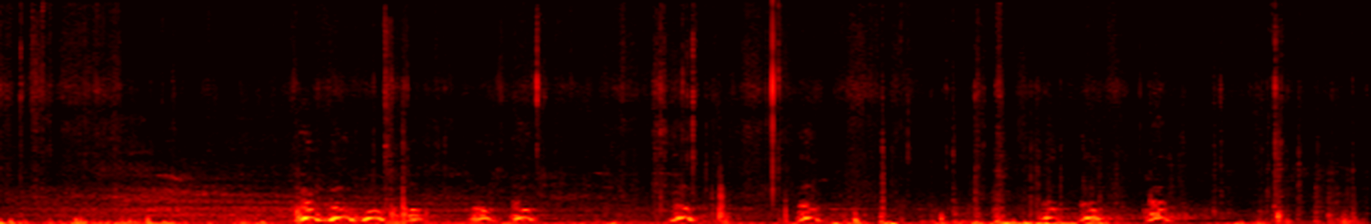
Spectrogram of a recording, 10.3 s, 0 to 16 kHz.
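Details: Great Pyrenees puppies, 12 weeks old, three pups raised on a homestead during their last week before going to new homes; short, high, arched yips and whines come in quick bursts, with rustling and handling noise around them.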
